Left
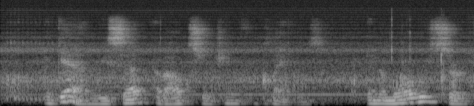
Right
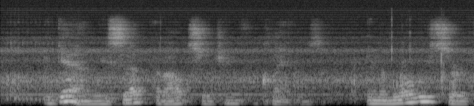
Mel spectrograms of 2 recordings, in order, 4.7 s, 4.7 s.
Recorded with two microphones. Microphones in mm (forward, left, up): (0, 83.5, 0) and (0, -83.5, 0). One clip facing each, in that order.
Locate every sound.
0.4 s a man speaking: 20° right (ahead or behind), 1.3 m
